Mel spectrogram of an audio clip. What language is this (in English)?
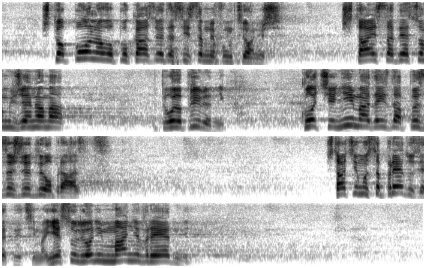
Serbian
